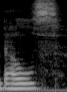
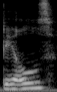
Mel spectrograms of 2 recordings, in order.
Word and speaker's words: Bealls: A lot of people We'll call it Bills when they first moved down here, but it's Bells, not Bills.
